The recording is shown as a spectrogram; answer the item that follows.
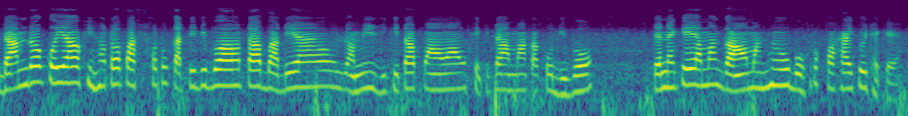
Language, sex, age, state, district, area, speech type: Assamese, female, 45-60, Assam, Nagaon, rural, spontaneous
